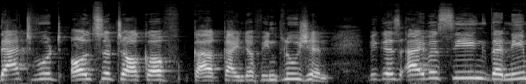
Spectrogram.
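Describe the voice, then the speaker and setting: A woman with a Bengali accent speaks at a moderate pace, her fairly high pitch moving with ordinary variation. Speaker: panelist, journalist. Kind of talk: panel discussion talk. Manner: halting, many fillers.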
